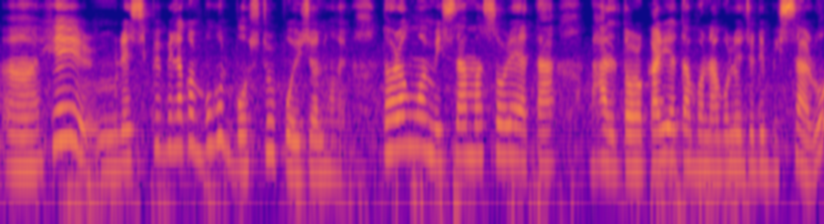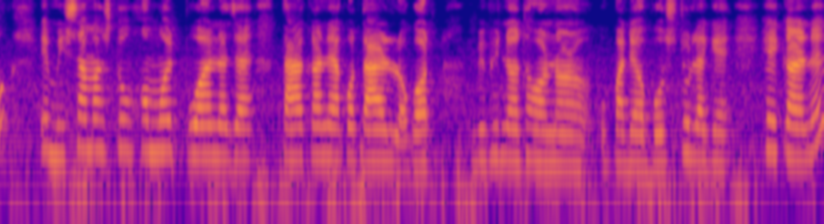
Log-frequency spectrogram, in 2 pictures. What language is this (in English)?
Assamese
